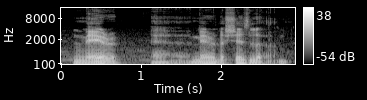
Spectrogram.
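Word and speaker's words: Mère-Lachaise: Mare la Chaise-Longue. Looks like I was pronouncing it right all this time.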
